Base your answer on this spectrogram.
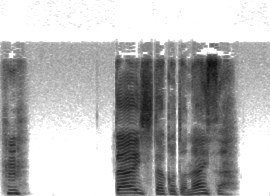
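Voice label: Japanese, Voice; GF Alarm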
